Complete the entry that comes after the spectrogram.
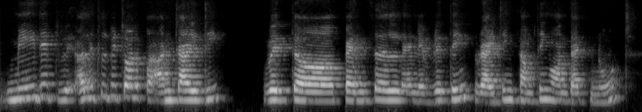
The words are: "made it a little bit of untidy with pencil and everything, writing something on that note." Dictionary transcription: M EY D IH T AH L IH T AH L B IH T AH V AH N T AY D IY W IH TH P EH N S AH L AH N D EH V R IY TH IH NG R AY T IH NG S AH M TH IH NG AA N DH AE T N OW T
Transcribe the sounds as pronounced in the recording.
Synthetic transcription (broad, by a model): M EY D IH T AH L IH T AH L B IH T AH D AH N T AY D IY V IH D P EH N S AH L AH N D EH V R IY T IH NG R AY T IH NG S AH M T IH NG AA N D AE T N OW T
